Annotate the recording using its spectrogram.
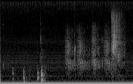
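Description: A pickaxe digs into dirt with soft crunches.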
